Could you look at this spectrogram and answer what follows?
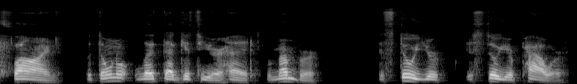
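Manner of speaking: ordinary delivery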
